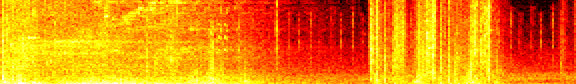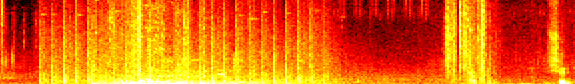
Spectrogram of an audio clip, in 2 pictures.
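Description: Bursts of automatic gunfire in a Fortnite match, rapid shots in clustered volleys separated by brief pauses, loud and close with game ambience between.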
